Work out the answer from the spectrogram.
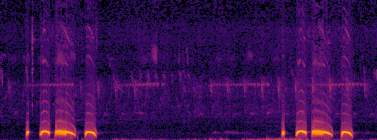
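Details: Spotted dove decoy bird cooing to call rivals to come and fight: two phrases of four arched coos, a short note, two rounded coos and a long drawn middle coo, with low rustling and handling noise between phrases.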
